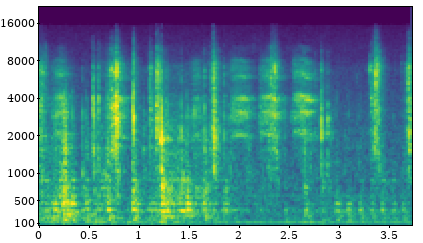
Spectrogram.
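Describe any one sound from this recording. A parrot's beak clicks against plastic.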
